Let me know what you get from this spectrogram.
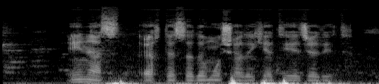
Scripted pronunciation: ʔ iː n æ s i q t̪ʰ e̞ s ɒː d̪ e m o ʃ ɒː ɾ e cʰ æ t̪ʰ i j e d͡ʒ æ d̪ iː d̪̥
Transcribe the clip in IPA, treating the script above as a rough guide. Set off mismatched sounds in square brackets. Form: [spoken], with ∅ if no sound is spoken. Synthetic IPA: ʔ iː n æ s [e] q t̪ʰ e̞ s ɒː d̪ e m o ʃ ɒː ɾ e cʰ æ t̪ʰ i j e d͡ʒ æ d̪ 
